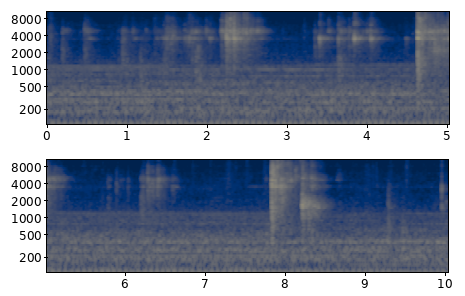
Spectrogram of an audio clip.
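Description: African grey parrot knocking and pecking a small chewed toy about on a tile floor: a few sharp clatters, the loudest about two, five and eight seconds in, with fainter clicks between.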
